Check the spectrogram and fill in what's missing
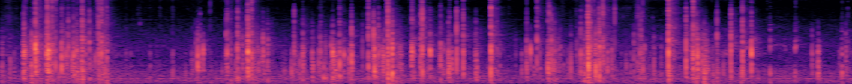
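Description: A white plastic-film packaging pouch with printed text is held in both hands while the fingertips squeeze and crinkle it. Bursts of sharp, bright crinkling and crackling come in clusters, separated by brief quiet gaps. Each crackle is dry and cuts off almost at once.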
